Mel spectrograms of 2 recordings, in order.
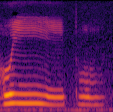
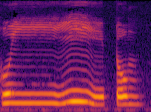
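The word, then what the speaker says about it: حُيِّيتُمْ: Jadi bacanya itu seperti ini. Wa idza huyitum. Huyitum. Jadi yang ya sukunnya ini kita tekankan dengan cara memanjangkan selama 2 harakat.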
